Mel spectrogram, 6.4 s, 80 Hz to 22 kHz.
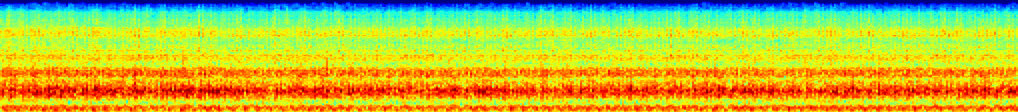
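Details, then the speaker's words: Hobao Hyper7 RC starter box motor after re-greasing, run on a full battery: steady buzzing hum with coarse uneven rasp, wobbly and loose; owner suspects worn bearings; rough running. "I know it sounds a bit rough but it ain't all that bad you know I know it's a bit wobbly and a bit loose but it's not that bad"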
